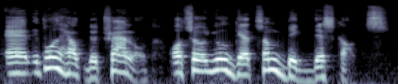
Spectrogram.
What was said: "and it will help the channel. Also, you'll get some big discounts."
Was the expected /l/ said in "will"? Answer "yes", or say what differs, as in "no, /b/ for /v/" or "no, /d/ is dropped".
no, /n/ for /l/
